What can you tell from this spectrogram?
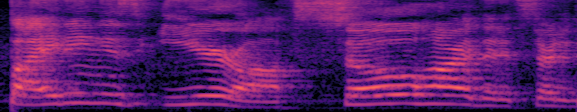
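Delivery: loud, high, racing excitement; excited. Real, not acted. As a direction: tell it at the top of your voice. Excited climax of fight story.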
